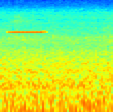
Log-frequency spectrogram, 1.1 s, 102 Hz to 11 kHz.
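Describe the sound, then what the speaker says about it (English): A single steady electronic beep from the Class 380 train cab in Train Simulator 2019, a thin tone lasting under half a second over a constant low engine and running rumble. "the beep is the beeper sound, so I just gave the car two beeps"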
